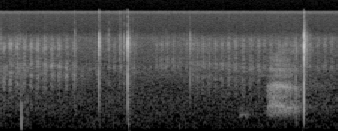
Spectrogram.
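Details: Evening in spring, a roe deer calls from afar as a campfire burns: a single hoarse, grating bark near the end, preceded and followed by crisp crackles of burning wood.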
